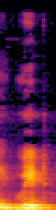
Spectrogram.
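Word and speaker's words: weight: तो ये बात आपको याद रखना है कि जी एच टी एक साथ आ जाता है। तो इसमें हम जी एच को साइलेंट रखते हैं। टी को पढ़ते हैं। तो टी का ट हो जाएगा। जी एच साइलेंट हो गया।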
